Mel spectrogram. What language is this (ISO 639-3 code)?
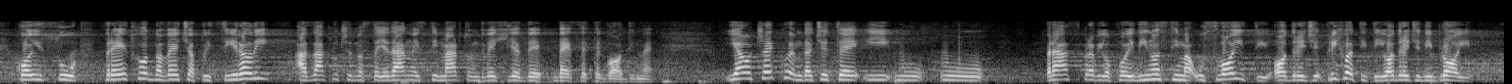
srp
